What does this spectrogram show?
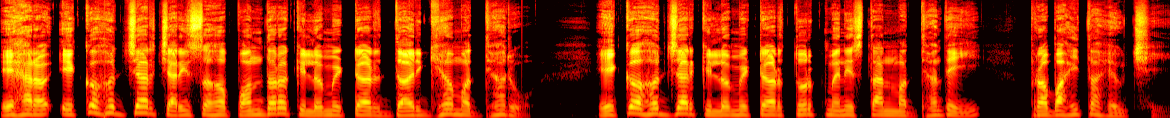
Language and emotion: Odia, neutral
